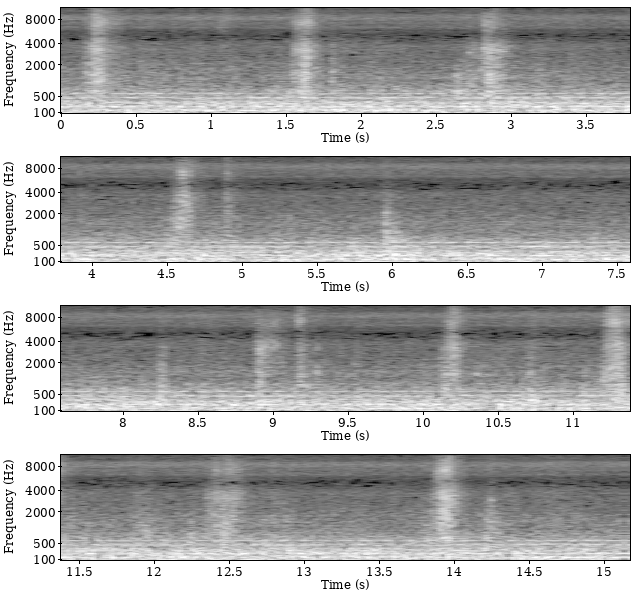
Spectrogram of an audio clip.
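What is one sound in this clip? Water splashes and drips into a basin.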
